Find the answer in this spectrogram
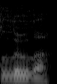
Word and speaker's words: Lulla: Pronounced Lulla. My bad.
